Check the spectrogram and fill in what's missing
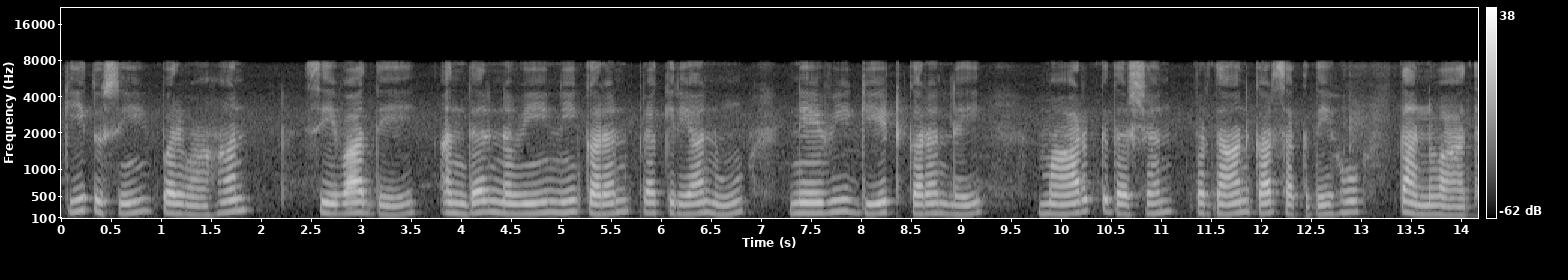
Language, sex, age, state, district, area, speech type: Punjabi, female, 45-60, Punjab, Jalandhar, urban, read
